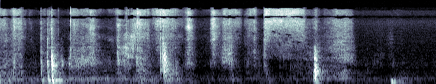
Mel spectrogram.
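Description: Sheets of a scrapbooking paper pad being turned and handled, the paper rustling, with two knocks: one about half a second in and a louder one about three seconds in.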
